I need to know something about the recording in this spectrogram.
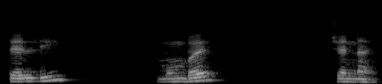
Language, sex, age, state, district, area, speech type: Nepali, male, 30-45, West Bengal, Kalimpong, rural, spontaneous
